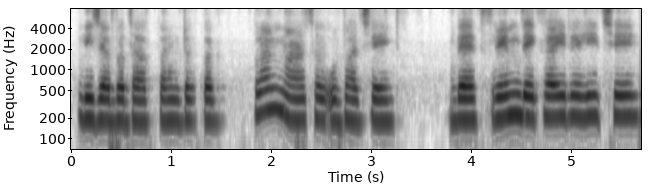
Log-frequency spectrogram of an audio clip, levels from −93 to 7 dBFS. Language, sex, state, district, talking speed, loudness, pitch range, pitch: Gujarati, female, Gujarat, Valsad, 135 wpm, -17 LUFS, 185-210 Hz, 195 Hz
